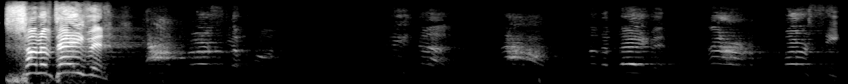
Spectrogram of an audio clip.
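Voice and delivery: high, strained plea trailing off soft; pleading cry. Acted. Blind Bartimaeus begging Jesus, high pleading cry. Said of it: "he cried out all the more".

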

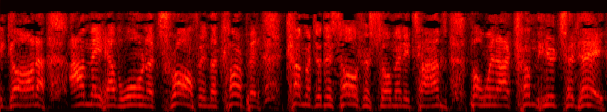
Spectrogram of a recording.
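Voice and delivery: high, loud prayer building to a shout; rising shouted preaching. Acted. Pastor voicing a congregant's prayer at the altar, shouted preaching. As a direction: pray it aloud, climbing to a cry.

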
